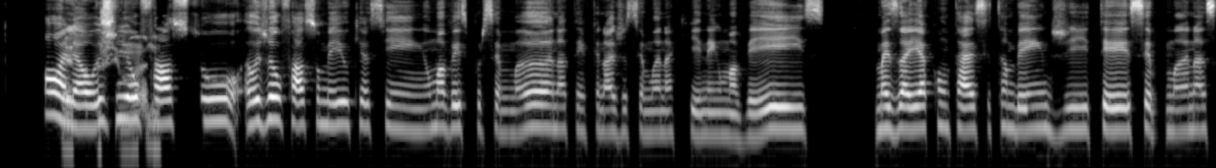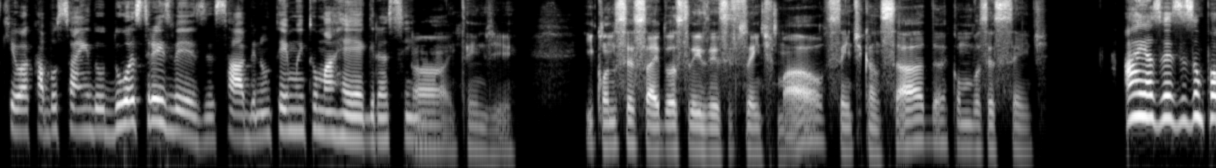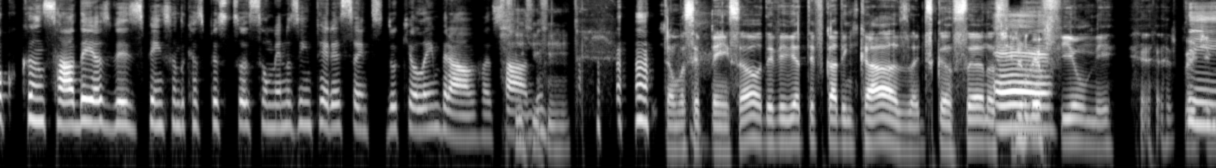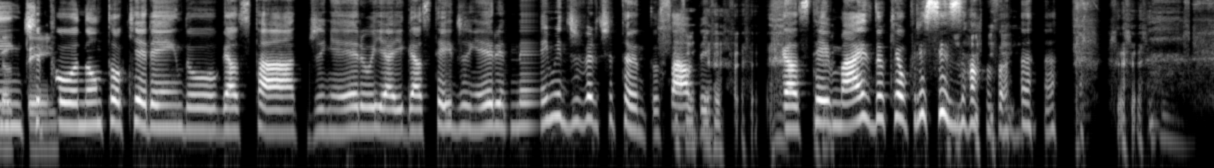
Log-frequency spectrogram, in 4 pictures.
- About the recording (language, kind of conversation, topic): Portuguese, advice, Por que me sinto esgotado(a) depois de ficar com outras pessoas e preciso de um tempo sozinho(a)?
- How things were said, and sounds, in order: tapping; giggle; chuckle; giggle; laugh; laugh; chuckle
